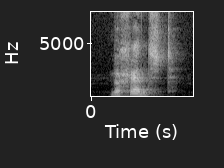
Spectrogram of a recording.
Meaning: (adjective) 1. limited, circumscribed 2. bounded; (verb) past participle of begrenzen
- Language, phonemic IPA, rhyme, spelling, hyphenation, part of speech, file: Dutch, /bəˈɣrɛnst/, -ɛnst, begrensd, be‧grensd, adjective / verb, Nl-begrensd.ogg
